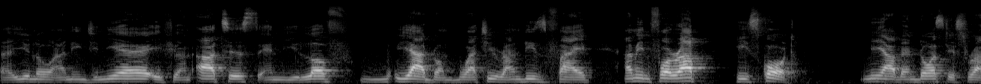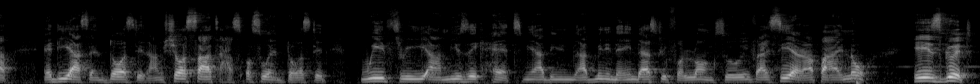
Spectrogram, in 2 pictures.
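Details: Adult man speaking; normal fluent speech.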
